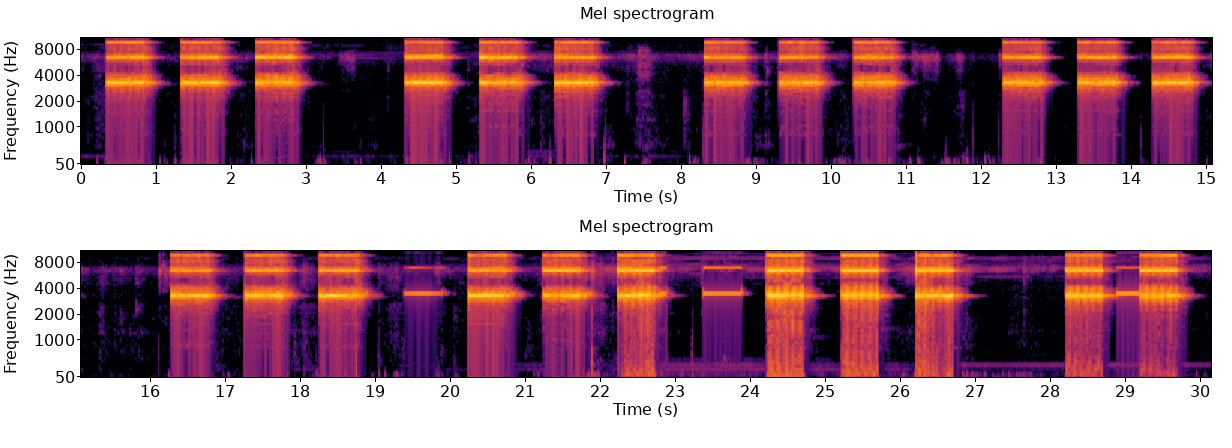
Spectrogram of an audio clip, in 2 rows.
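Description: EST Genesis weatherproof fire alarm horn sounding the temporal-3 evacuation pattern: three half-second blasts, a pause, then repeat, about every four seconds. Near the end the blasts turn rough and harsh, and a few short single beeps come between the groups.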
